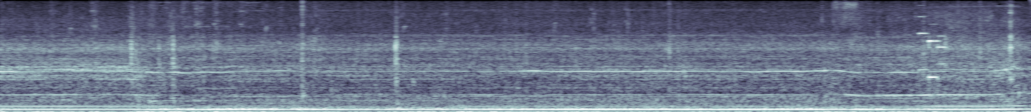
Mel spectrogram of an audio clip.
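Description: Tractor engine running steadily while pulling a disk, heard from inside the cab: a constant low drone with a steady whine above it.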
